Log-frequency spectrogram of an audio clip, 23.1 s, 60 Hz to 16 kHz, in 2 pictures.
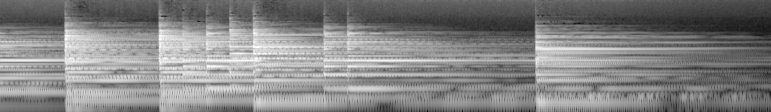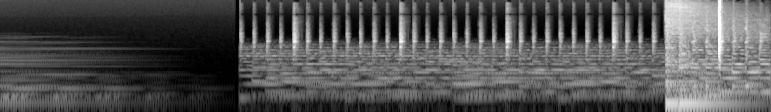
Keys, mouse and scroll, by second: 0.2 scroll up 3, 0.6 click, 1.4 s, 3.0 drag, 3.4 scroll down 1, 3.6 click, 4.4-5.0 shift+middle drag, 5.0 click, 6.6 Delete, 7.1 click, 7.9 shift+d, 9.8-11.1 shift+middle drag, 11.1 shift+c, 11.6 scroll up 6, 11.9-13.3 shift+middle drag, 13.3 shift+s, 14.9 click, 15.1 scroll down 1, 15.4-17.0 middle drag, 17.0 click, 17.7 KP_Decimal, 18.4-18.9 middle drag, 18.9 click, 19.1-20.1 middle drag, 20.1 click, 21.2 KP_1, 22.1-22.5 scroll up 1, 22.5 s.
